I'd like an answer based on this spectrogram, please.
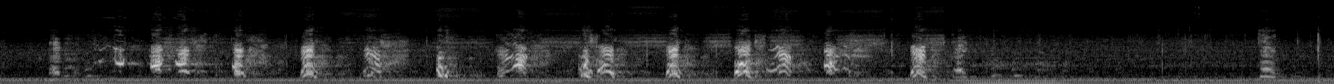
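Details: Working dog in protection training barking in a fast, uneven volley of short sharp barks for about nine seconds, then falling quiet over a steady low mechanical drone with one last bark near the end.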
